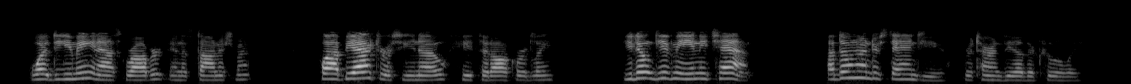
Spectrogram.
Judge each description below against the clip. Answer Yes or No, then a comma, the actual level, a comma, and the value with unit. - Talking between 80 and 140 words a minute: No, average, 155 wpm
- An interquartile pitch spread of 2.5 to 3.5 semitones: No, average, 4.2 semitones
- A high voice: Yes, high, 220 Hz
